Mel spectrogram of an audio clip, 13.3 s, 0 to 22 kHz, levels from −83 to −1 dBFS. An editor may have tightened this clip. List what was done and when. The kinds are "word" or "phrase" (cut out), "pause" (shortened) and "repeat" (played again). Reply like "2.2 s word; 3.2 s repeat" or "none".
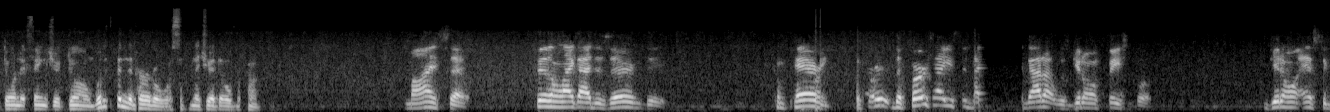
1.3 s word; 5.3 s word; 9.3 s word; 9.7 s word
